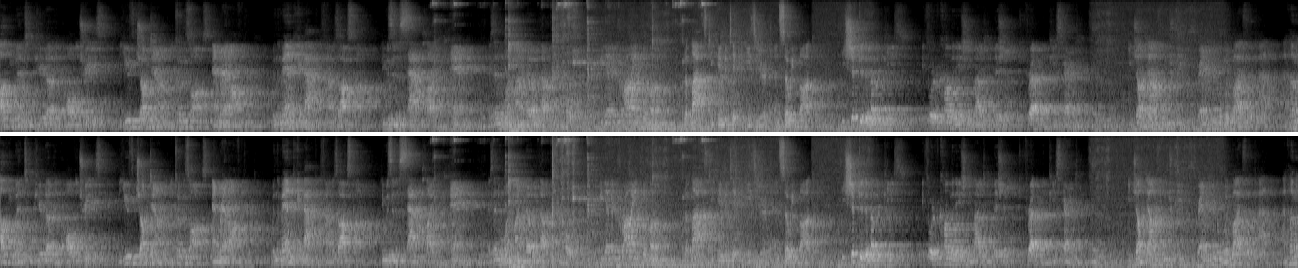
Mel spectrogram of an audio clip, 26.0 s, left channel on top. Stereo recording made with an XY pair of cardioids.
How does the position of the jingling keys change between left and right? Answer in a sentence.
In this clip you hear the jingling keys move from right to left.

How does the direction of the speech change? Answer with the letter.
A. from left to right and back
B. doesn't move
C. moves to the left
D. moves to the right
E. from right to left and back
E.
